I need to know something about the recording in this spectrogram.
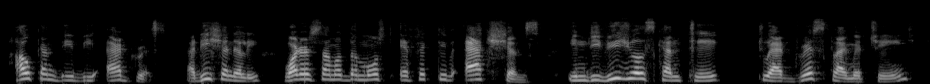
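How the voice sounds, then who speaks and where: A panel moderator reading out audience questions, haltingly, often repeating and rephrasing. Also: medium pitch, no echo.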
